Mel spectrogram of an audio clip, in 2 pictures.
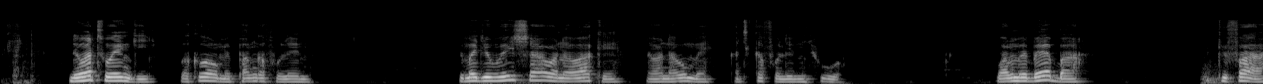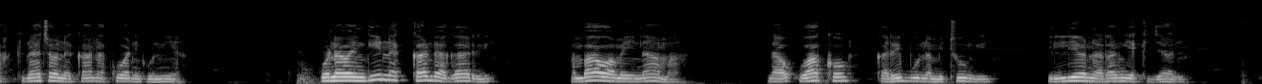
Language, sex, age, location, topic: Swahili, male, 18-24, Kisii, health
